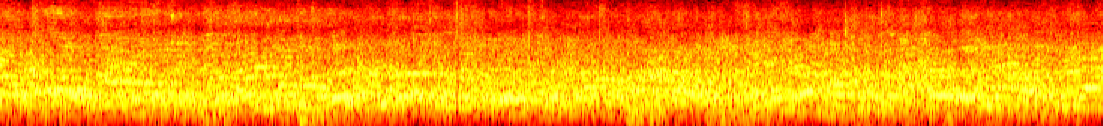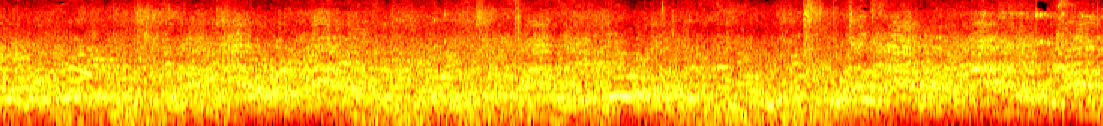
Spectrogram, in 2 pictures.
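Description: A crowd cheers and chatters throughout in a large echoing gym.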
